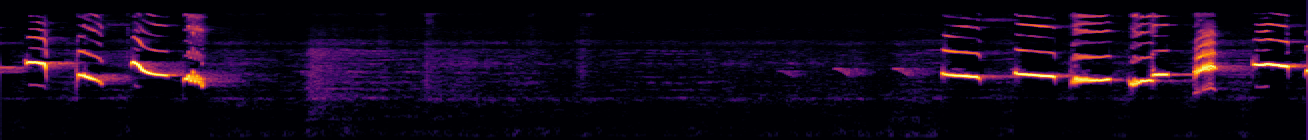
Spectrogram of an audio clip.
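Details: Oriental magpie-robin song used as a lure for a bird reluctant to sing: quick, bright whistled notes with downward slurs, a long quiet pause of several seconds, then another fast string of sharp whistles ending in a rasping note.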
